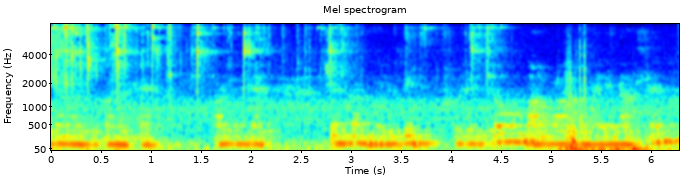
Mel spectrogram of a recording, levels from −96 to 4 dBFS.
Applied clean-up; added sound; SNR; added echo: none; Keys jangling; 0 dB; reverberation time 0.8 s.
